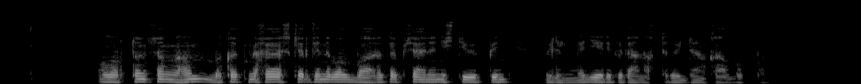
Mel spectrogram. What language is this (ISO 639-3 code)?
sah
